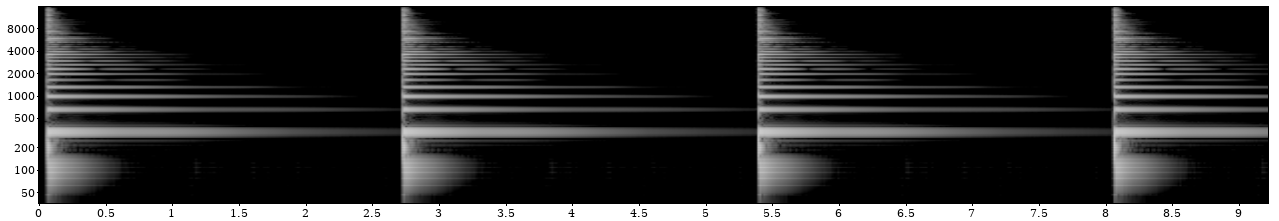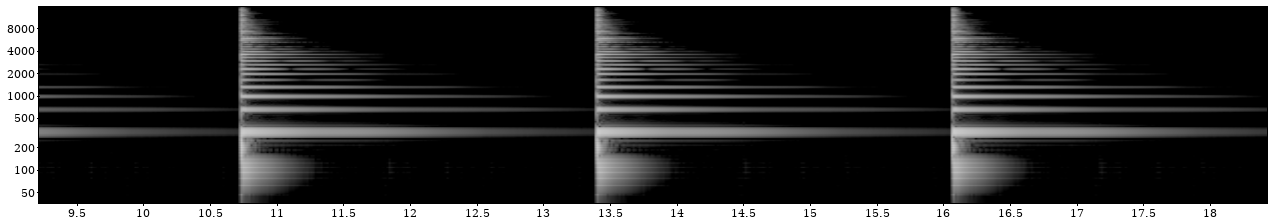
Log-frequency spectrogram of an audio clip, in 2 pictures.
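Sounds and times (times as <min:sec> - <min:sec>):
classical guitar strings: 0:00.1 - 0:02.0, 0:02.7 - 0:04.8, 0:05.4 - 0:07.4, 0:08.0 - 0:10.1, 0:10.7 - 0:12.8, 0:13.4 - 0:18.4.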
